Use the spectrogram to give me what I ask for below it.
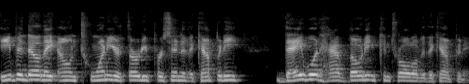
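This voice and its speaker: Against a quiet background, a man projects a raised, high-pitched voice with a bright, sharp tone and an animated delivery. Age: 50s. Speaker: business acquisition coach. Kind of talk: online master class.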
